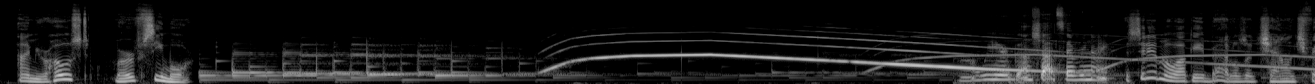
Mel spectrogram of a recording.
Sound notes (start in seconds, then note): 2.0 gentle music; 5.3 siren wailing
